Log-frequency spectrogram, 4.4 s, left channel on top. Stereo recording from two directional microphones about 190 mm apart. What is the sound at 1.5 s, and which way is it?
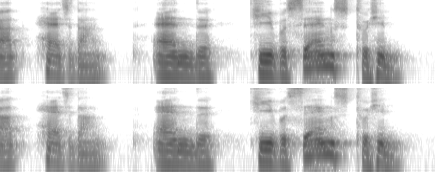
Speech, 30° left (ahead or behind).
